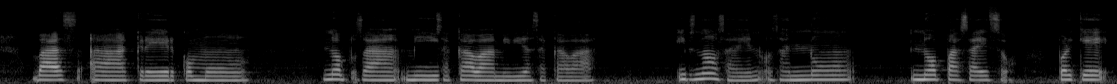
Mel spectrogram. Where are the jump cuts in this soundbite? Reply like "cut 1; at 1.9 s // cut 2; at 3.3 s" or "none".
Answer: cut 1; at 3.5 s // cut 2; at 4.4 s // cut 3; at 6.9 s

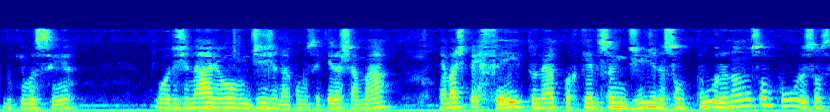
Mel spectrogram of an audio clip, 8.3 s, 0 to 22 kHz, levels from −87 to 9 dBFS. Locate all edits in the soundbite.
none

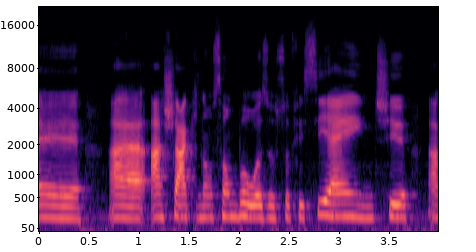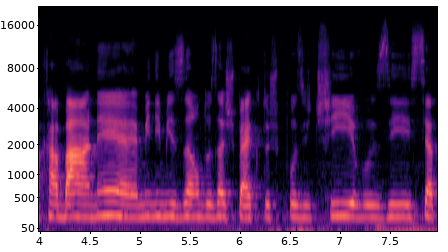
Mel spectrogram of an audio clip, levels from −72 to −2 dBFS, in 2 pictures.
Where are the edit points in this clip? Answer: cut 1; at 1.6 s // cut 2; at 3.8 s

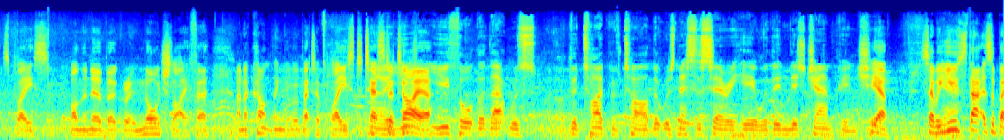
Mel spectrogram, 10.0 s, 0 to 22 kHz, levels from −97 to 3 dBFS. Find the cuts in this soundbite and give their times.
none

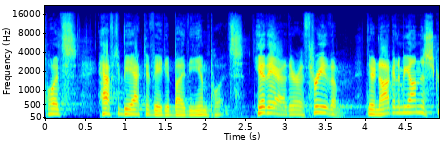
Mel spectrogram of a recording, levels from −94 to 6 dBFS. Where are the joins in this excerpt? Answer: cut 1; at 2.5 s

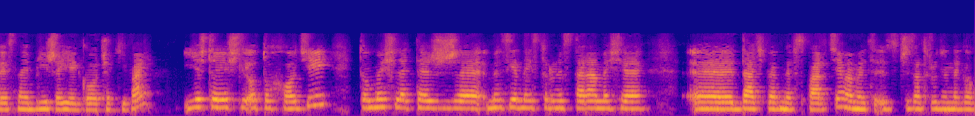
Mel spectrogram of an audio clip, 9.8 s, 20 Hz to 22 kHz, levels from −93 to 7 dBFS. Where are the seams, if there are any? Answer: none

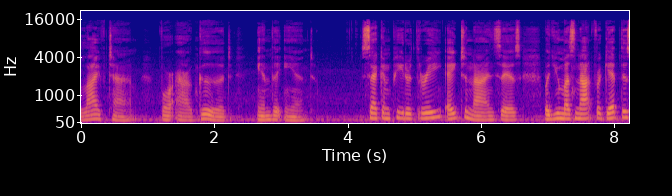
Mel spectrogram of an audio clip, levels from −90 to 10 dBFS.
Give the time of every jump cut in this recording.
none

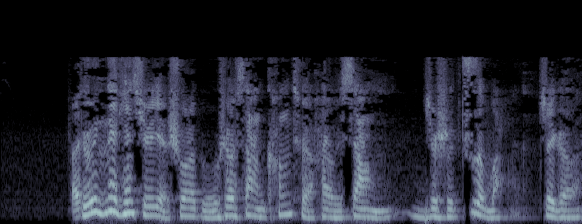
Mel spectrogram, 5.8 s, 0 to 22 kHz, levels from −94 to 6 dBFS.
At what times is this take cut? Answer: cut 1; at 4.2 s

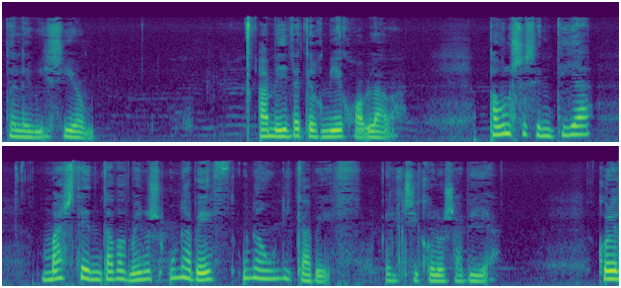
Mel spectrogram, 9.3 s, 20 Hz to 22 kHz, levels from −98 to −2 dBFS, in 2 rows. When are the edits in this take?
cut 1; at 2.4 s // cut 2; at 5.6 s // cut 3; at 7.4 s

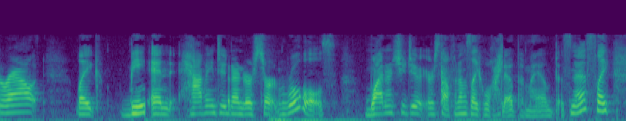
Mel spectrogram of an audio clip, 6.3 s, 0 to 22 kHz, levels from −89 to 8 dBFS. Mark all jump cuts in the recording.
cut 1; at 1.4 s // cut 2; at 2.3 s // cut 3; at 5.0 s

